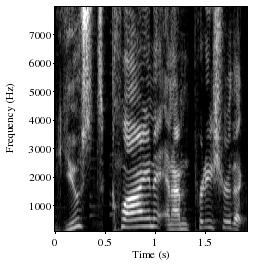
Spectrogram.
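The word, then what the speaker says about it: Joost Klein: pronounce Juiced Klein correctly it's not Juiced Klein he's not a goddamn orange okay we can't just juice him and drink it it's used Klein and I'm pretty sure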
